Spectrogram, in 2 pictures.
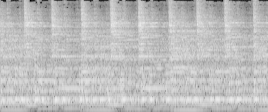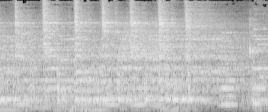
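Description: Taiwanese opera accompaniment ensemble playing an instrumental interlude between sung lines: a held melody line over a moving bass, with a steady percussion beat of a few strikes a second.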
